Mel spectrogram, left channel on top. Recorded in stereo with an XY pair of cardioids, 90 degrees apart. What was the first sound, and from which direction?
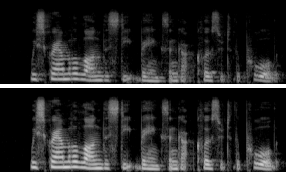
A woman speaking, 60° right.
